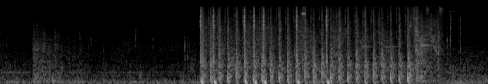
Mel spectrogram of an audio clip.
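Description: Rapid automatic gunfire in the shooter game Ghost Wars bursts out loud and close after two seconds of low background rumble, a fast stuttering string of shots that lasts to the end.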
